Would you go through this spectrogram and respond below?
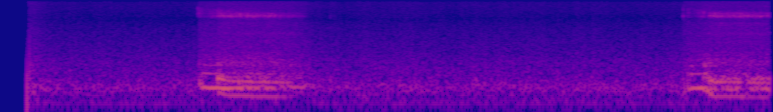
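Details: Dog asleep and very tired: two slow, drawn-out wheezy snoring breaths about five seconds apart; snoring.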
